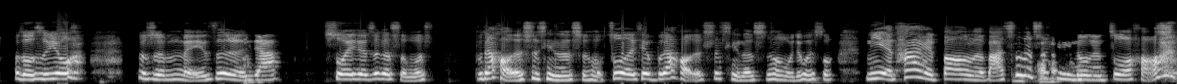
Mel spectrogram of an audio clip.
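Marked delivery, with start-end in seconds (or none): 8.7-11.6 mock snide, insincere, sarcastic backhanded tone. Showing what gets said when others do something badly: imitating own sarcastic praise. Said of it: "我自从学会了阴阳怪气以后".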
